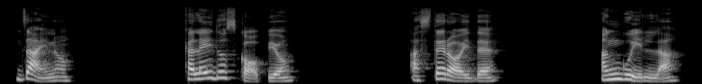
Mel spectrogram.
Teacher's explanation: When a vowel is followed by an I, the sound glides and kind of merges. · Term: diphthong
